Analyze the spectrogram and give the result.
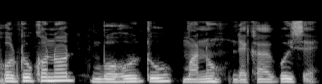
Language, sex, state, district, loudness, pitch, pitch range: Assamese, male, Assam, Sonitpur, -15 LUFS, 130 Hz, 120-150 Hz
